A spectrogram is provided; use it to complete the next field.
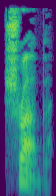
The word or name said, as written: shrub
